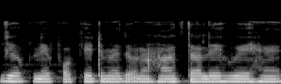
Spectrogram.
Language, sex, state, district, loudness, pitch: Hindi, male, Jharkhand, Deoghar, -16 LUFS, 130 Hz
